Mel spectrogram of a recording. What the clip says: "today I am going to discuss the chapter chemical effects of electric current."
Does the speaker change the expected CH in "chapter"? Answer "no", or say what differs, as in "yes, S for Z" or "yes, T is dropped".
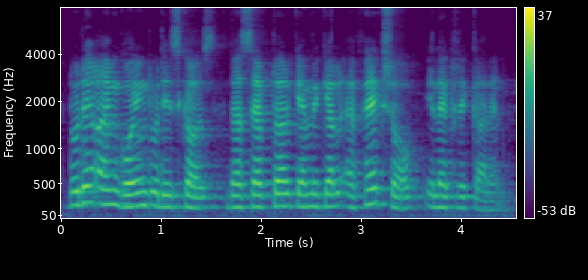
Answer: yes, S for CH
